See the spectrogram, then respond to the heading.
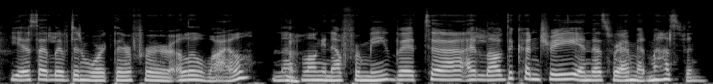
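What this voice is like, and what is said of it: Slight foreign accent. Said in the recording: “you have a little accent”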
